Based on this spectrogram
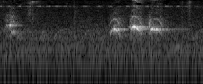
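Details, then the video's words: Kaso-kaso bird, recorded as a master song and lure for other birds, giving a short chirp followed after a pause by a run of three quick, looping whistled notes. "suara Burung Kaso-Kaso gacor"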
